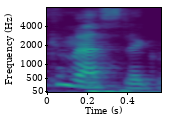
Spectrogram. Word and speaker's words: Komestic: It's pronounced Komestic, rhymes with domestic.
